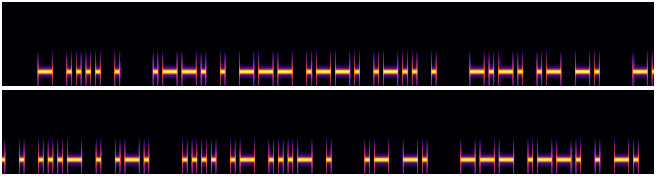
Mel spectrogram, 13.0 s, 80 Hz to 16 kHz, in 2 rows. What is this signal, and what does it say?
Morse code, heard as a keyed tone, about 25 wpm, 700 Hz. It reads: THE PEOPLE CAN NEVER HAVE AN OPEN
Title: Sentences from Top 1400 Words 25wpm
